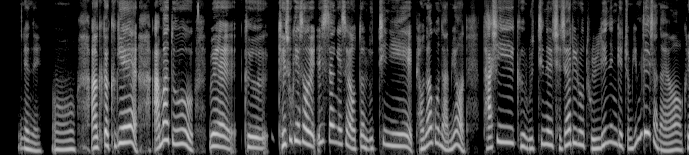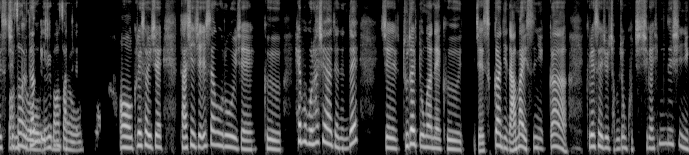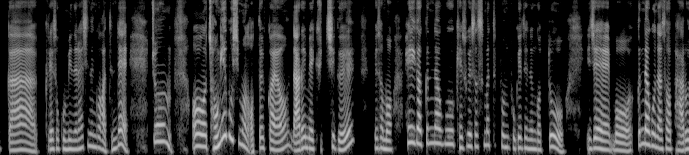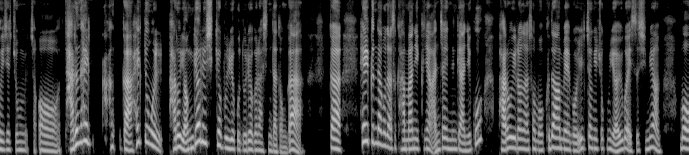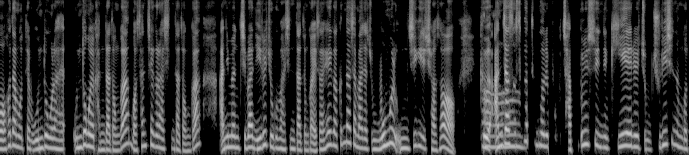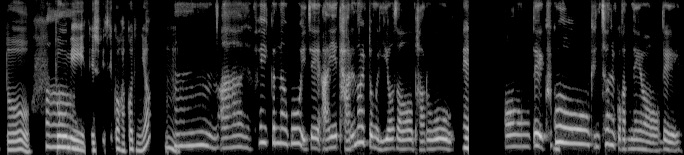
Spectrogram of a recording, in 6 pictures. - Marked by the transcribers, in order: tapping
- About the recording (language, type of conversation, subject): Korean, advice, 디지털 환경의 자극이 많아 생활에 방해가 되는데, 어떻게 관리하면 좋을까요?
